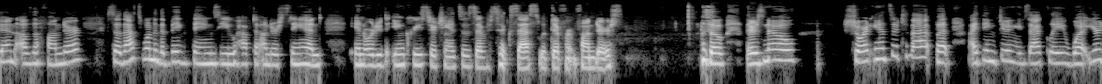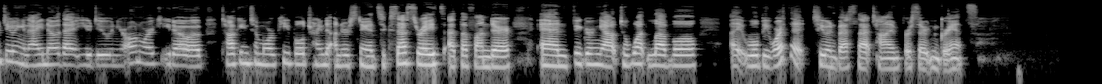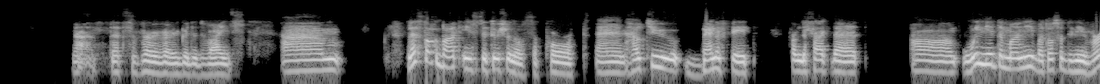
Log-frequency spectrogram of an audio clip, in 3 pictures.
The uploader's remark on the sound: it was actually recorded live on twitter through twitter spaces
